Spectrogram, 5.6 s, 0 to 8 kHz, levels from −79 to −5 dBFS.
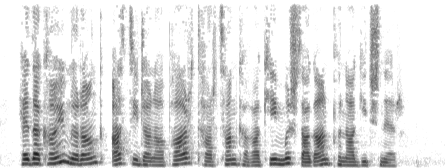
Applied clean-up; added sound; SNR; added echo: none; none; none; none.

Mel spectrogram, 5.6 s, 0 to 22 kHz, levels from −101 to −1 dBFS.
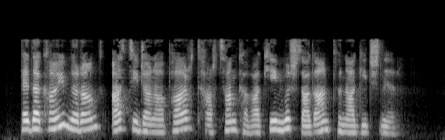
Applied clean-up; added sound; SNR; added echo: neural mask model DeepFilterNet 3.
